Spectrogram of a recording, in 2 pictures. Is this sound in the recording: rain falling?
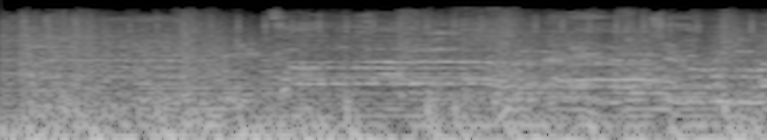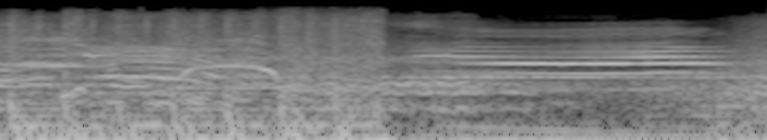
no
